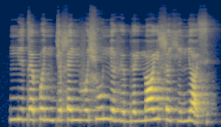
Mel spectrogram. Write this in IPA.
ɲ i d ɛ p ə ɲ ɟ ə ɬ ɛ ɲ v ə ɕ u ɲ ɐ vʲ ɐ bʲ ɐ j n ɒ j ɬ ə ç ɘ ɲ ɐ sʲ

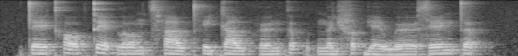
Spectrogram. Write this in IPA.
t̪ ɛː˨˥ kʰ ɔː˨˥ k̚ t̪ ɛː˨ t̚ l ɔː˨˧ ŋ t͡sʰ aː˨ w t̪ʰ e˧ j k aː˨ w h œː˨˥ n k ɐ˨ p̚ l ʊ˧ k̚ ŋ ɐ˨˥ j f ɐ˨ p̚ j ɛː˨˩ w œː˨ s ɛː˥ ŋ t̪ ɐ˧ p̚

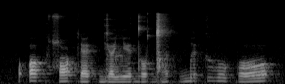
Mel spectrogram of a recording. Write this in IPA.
ʔ ɔ˦˨ k sˤ o˨˥ k ɾ ɛ˩ k ɡʲ ɐ˩ lʲ ɘ˩˧ d̪ o˩ ɡ͡ǀ ɐ˩˧˩ k ɡ͡b ɘ˦ k ɣ u˦˨ k o˨˥

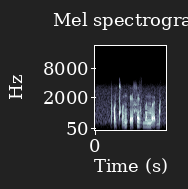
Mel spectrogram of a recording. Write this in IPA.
pʰ ɔ̰ cʰ o̰ n ʔ ḛ ɬ e z b ɛ m ə̰ d

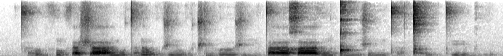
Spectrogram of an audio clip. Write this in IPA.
t̪ʰ a̤˨ β i̤˦ θ ũ˨ θ a˨ ʃ aː˦˨ ŋ o˨ d a̤˦ ɾ ɐ̃˧ β o̤˦˨ ʒ ẽ˨ β o̤˦ t͡ʃʼ i˦ β ɵː˨ ʒ iː˧ t̪ aː˧ χ aː˦ ð ũ˧ ǃ ĩː˨ ʃ ĩː˨ t̪ʰ a̤˦ ǀ a̰˨ w e̤˨ t̪ʰ eː˨ b e̤˨˦

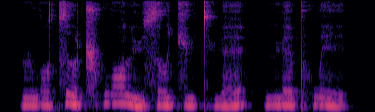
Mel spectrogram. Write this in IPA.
ɻ w ɔ˨˦ t͡s ɹ̩˥˨ ʈ͡ʂʰ w ɔ˦ l y̰˨˩ s ɤ˨˦ t͡ɕ y˨˦ t̪ʰ ɥ ɛ˨˦ | l ɥ ɛ˦ pʰ w e˥˨ ɪ̯

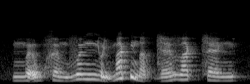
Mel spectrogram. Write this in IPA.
m ə̰ː˧˥ w x əː˨˩ m v əː˧ ŋ ɲ o̰˧˨ j m a˦˥ k̚ n a˨˩ t̚ z ɛ˨˦ v a˦˥ k̚ s ɛ˧ ŋ

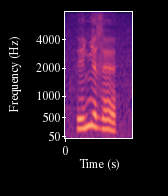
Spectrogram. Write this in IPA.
e ɲ ɛ z ɛ

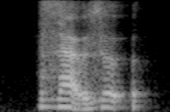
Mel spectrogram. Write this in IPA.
z a̰˦˨ ʊ̯ z ʊ˦ ʔ

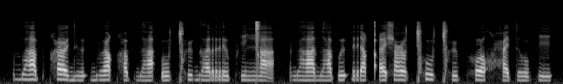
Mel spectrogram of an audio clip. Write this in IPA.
bʱ a p qʰ ʉ dʱ ɨ ʔ bʱ ɵ qʰ o p dʱ a ʔ u ǀʰ ʉ ɡʱ ɐ r ɨ pʰ i ŋ͡ǀ a | ɡʱ a dʱ a p ɨ ʔ r e qʼ i ʃ ʕ o ǀʰ u ǀʰ ʉ pʰ o χ ħ e t ɦ u k i

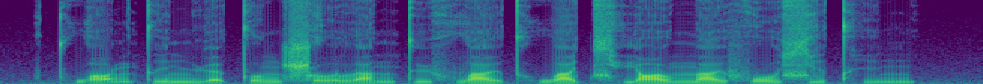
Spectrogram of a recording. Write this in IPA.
t̪ʰ w ɑ̰˨˩ ŋ t̪ i˥˨ n ɥ ɛ̰˨˩ t̪ ɤ˥˨ ŋ ʂ ɤ˨˦ l a˨˦ n t̪ y˥˨ f w a˥˨ ɪ̯ t̪ʰ w ä˥˨ t͡ɕʰ j ɑ˦ ʊ̯ n̪ a˦ ɪ̯ f o˦ ʊ̯ ɕ i˦ t̪ʰ ḭ˨˩ ŋ

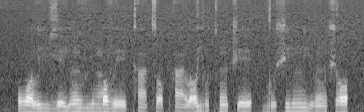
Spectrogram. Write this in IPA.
β ɔ˨ l iː˨ ɣ e˨ j ũ˦ v i˦ m ɔ˦ v eː˨ kʰ ã˨ t͡s ɔ˨ pʰ ã˨ l ɔ˨˦ j u˦ tʰ ũ˦ t͡ʃ eː˦ | ɡ u˨ ʃ i˦ n i˦˨ l ũ˨ ʃ ɔ˦

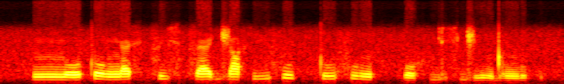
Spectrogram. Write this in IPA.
nː o˨˩˦ t o˦˨ ŋ æ˧˥ x t͡s i˧˥ x t͡s æ˧˥ d͡ʒ ɑ˦˨ x i˧˥ f u˥ tː u˧˥ f u˦˨ ŋ pː o˨˩˦ x ɡ i˧˥ x d͡ʒ i˩ ŋ d o˩ ŋ u˦˨ p

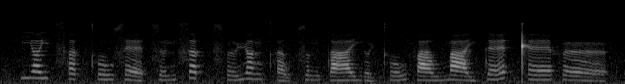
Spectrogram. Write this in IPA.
j ɐ˥ j t͡sʰ ɐ˧ t̚ t̪ʰ o˨ w s ɛː˨˩ t͡s ɵ˨˧ n s ɐ˥ t̚ t͡sʰ ɵ˨˥ ɥ ɐ˥ ŋ t̪ʰ ɐ˨˩ w t͡s ʊ˧ ŋ t̪ aː˨˧ j ɵ˨˩ ɥ kʰ o˨˥ w f aː˨ w m aː˨˩ j t̪ ɛː˨˥ t̚ kʰ ɛː˨ f œː˨˩

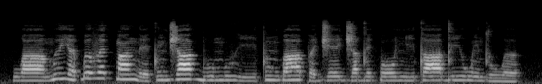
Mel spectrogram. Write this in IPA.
w aː˨ m ɨ˦ j ɛ˧ ɓ ə˦ v ɛ˦ k͡p ã˧ n e˨ t ĩ˦ d͡ʒ aː˦ ɡ͡b u˧ m u˧ ɣ iː˨ t ũ˦ ɡ͡b aː˦ p ɛ˨˦ d͡ʒ eː˧ d͡ʒ a˧ d e˧ k͡p oː˧ ɲ i˧ t aː˦ d iː˦ w ĩ˧ d u˨ w ə˨

